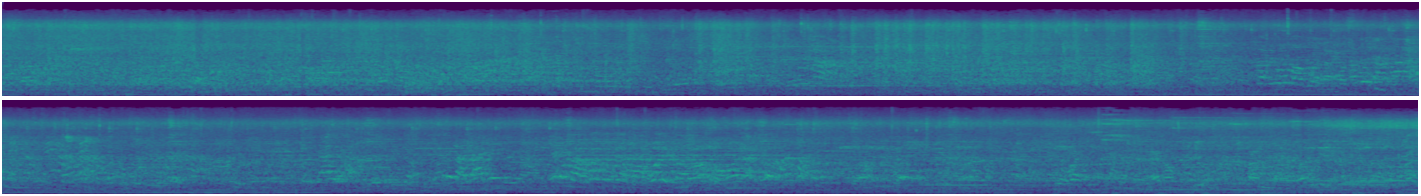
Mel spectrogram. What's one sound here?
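A large crowd chatters outdoors in the rain.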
